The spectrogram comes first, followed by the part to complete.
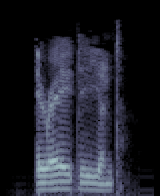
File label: "irradiant", english; adjectives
